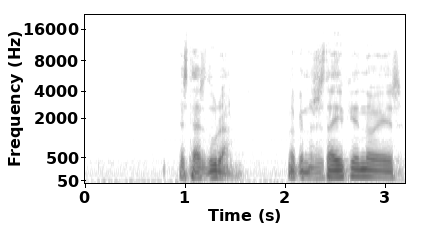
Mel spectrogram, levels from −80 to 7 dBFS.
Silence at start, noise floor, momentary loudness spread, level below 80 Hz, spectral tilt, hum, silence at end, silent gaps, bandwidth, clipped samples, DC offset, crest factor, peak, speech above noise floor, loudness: 0.95 s; -70 dBFS; 14 LU; -68 dBFS; -7 dB/octave; none; 0.05 s; none; 15 kHz; under 0.1%; under 0.1%; 18 dB; -18 dBFS; 36 dB; -35 LUFS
